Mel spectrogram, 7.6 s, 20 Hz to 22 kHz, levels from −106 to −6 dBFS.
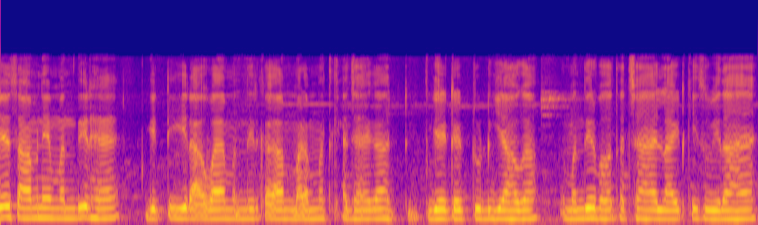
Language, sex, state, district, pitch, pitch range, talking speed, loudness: Hindi, male, Bihar, Supaul, 155 Hz, 150-165 Hz, 215 wpm, -23 LUFS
